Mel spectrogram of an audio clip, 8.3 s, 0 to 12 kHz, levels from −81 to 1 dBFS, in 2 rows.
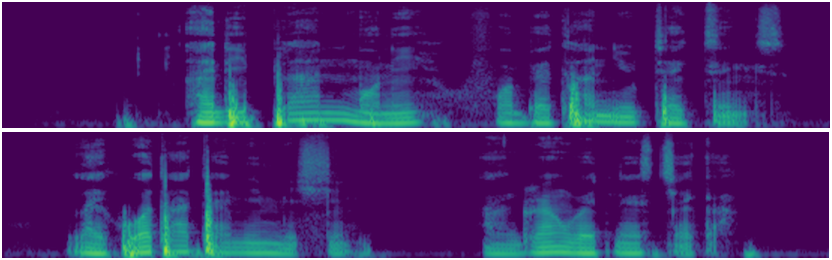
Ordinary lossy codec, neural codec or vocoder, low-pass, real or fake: none; none; none; real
